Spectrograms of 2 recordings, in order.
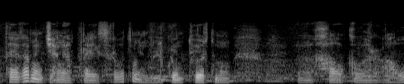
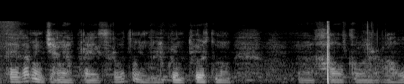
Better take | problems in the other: first | background sound (Fireworks); 5 dB below the speech // room echo; dies away in 0.2 s

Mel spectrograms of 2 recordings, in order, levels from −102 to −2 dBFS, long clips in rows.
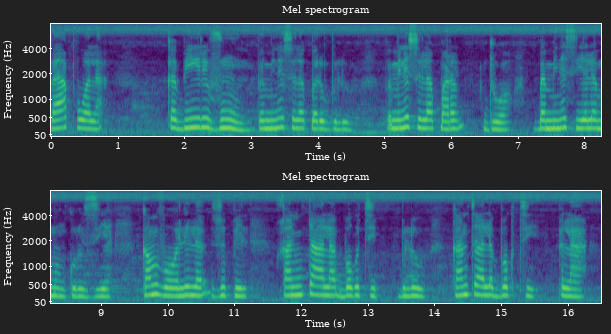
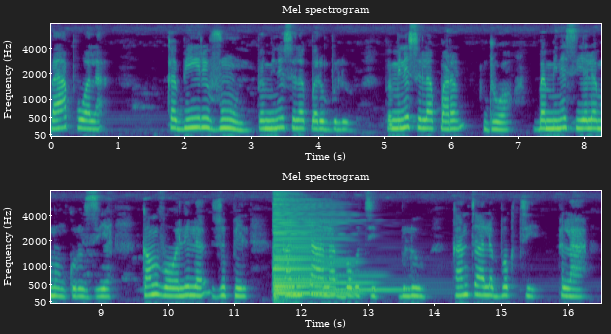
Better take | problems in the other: first | noise reduction (classical method log-MMSE)

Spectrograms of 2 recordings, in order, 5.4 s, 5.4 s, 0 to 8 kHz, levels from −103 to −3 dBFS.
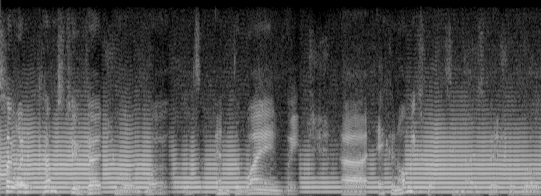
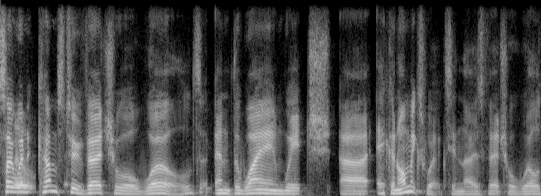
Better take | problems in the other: second | noise reduction (neural mask model RNNoise)

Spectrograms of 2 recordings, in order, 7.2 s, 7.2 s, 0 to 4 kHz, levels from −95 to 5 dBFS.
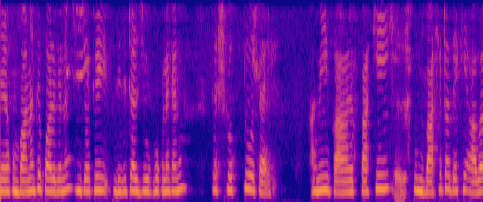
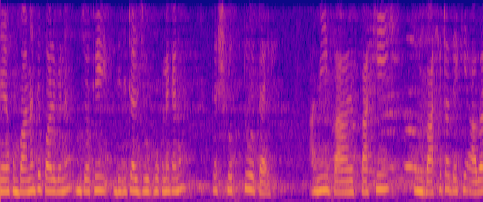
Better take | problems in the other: second | noise reduction (neural mask model Resemble Enhance denoiser)

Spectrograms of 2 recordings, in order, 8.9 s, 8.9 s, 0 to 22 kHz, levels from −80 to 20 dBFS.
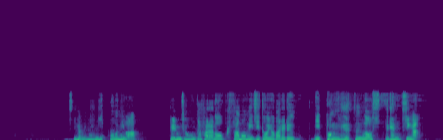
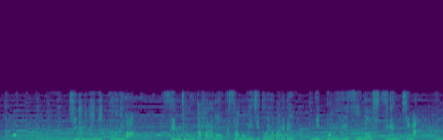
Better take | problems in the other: second | noise reduction (neural mask model DeepFilterNet 3)

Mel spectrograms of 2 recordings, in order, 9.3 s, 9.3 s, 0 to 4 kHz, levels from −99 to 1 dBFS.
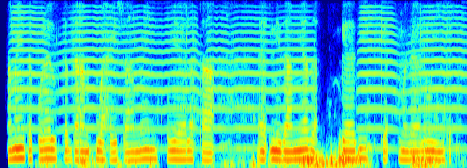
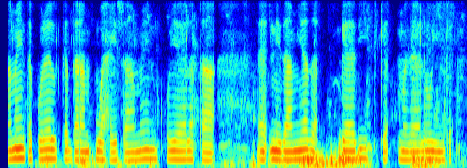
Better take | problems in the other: second | background sound (Trumpet); 15 dB below the speech

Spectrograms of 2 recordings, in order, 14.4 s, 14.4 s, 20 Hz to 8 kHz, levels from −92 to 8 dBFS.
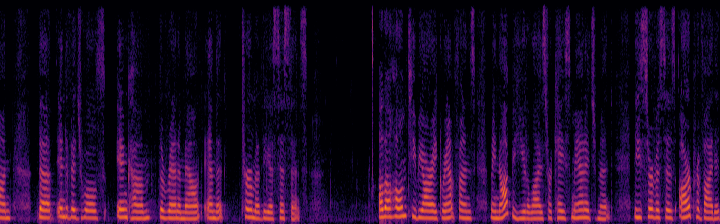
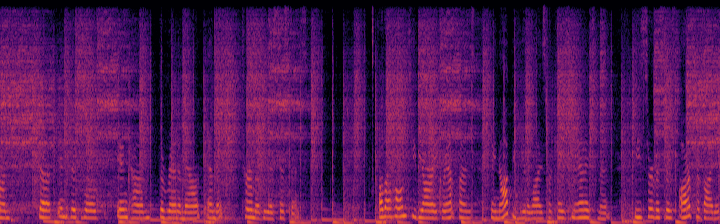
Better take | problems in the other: first | background sound (Drum kit); 7 dB below the speech // room echo; dies away in 0.7 s

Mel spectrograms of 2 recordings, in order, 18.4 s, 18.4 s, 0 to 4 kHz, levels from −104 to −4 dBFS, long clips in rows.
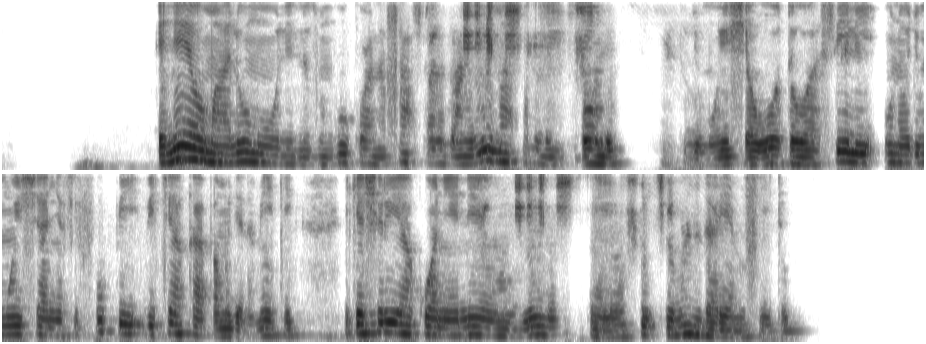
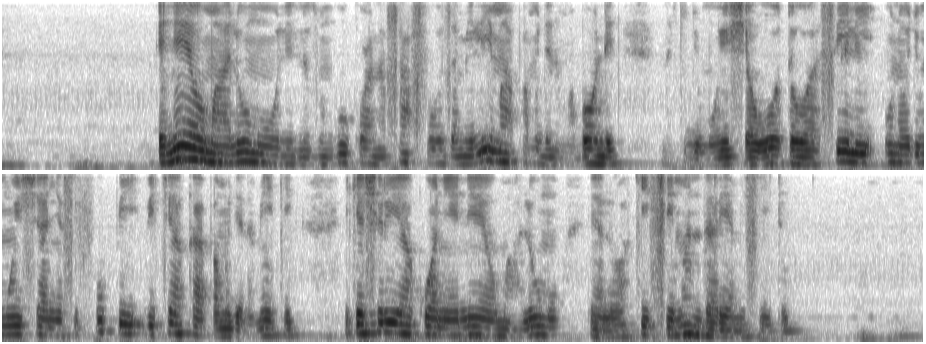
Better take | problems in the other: second | noise reduction (neural mask model Resemble Enhance denoiser)

